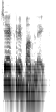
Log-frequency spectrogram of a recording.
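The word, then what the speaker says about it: Czech Republic: बजाय सीसैट है और इसकी सही प्रनंसीएशन है चेक रिपब्लिक और इसकी सही स्पेलिंग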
